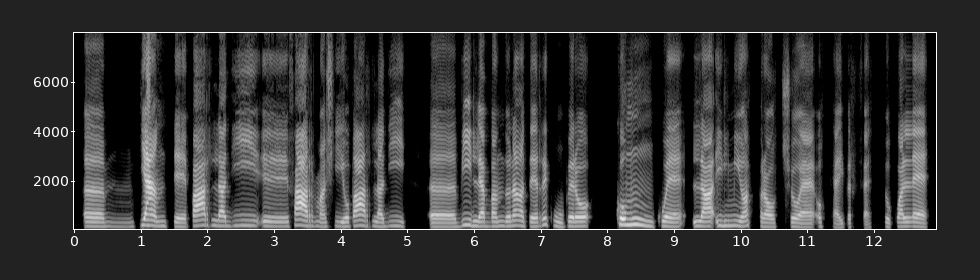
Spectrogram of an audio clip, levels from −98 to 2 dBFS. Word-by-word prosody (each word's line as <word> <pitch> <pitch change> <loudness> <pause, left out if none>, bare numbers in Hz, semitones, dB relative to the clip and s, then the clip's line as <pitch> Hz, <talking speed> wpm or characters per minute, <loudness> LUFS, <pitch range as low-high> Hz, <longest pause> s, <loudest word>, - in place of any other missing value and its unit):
uhm, 170 -2 -4
piante, 190 -7 +5
parla 210 0 +3
di, 210 +2 -10
uhm, 180 -2 -5
farmaci 190 -4 +2
o 175 - -1
parla 200 -3 +1
di, 190 +1 -13 0.4
uhm, 160 0 0
ville 200 -2 -1
abbandonate 185 +1 -1
e - - +1
recupero, 185 -4 -1 0.3
comunque 220 - +1
là 185 0 +4
il 205 +1 -7
mio 205 -2 -4
approccio 165 -2 -4
è: 150 0 0
"Okay, 140 -5 -10
perfetto, 155 +1 -13
qual 170 0 -1
è 175 -3 0
185 Hz, 110 wpm, -22 LUFS, 170-200 Hz, 0.4 s, piante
